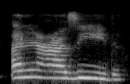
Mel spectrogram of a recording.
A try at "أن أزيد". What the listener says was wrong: Just one point here. So this letter, this is alif, but I'm hearing a bit of an ayn sound. So could you read it just very basic, just from an? An azid.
